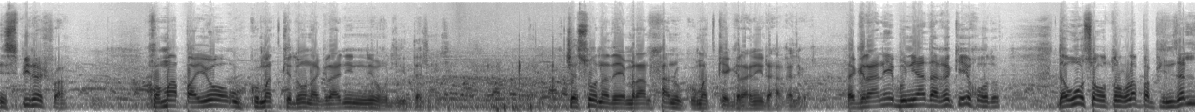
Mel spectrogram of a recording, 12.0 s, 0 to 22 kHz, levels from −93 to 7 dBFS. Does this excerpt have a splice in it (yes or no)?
no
